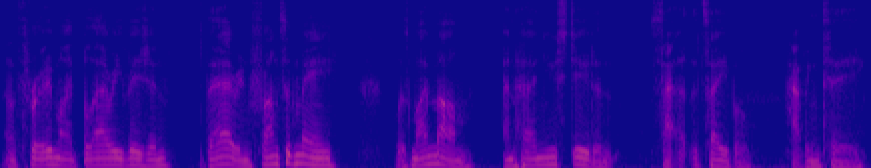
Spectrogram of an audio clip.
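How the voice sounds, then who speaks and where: Here an author reads from his own book of rhyming autobiographical verse, his voice fairly low and darkish, his pace measured. He tells his life story in a theatrical, blunt, sweary way, captured in a dry recording.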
